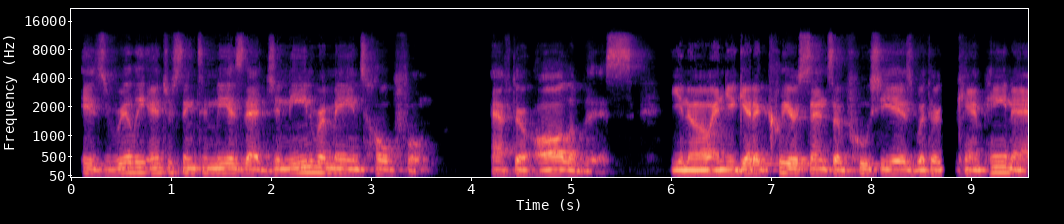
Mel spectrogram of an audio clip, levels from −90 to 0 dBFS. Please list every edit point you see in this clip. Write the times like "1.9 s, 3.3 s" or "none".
none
